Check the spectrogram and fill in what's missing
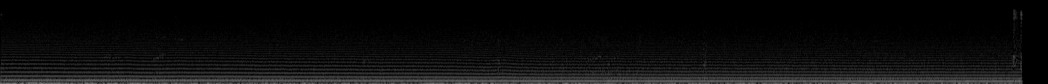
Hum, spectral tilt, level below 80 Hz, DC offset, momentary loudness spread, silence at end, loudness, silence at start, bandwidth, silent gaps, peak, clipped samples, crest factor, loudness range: none; -4.5 dB/octave; -52 dBFS; under 0.1%; 1 LU; 0.25 s; -48 LUFS; 0 s; 17 kHz; none; -26 dBFS; under 0.1%; 18 dB; 0 LU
